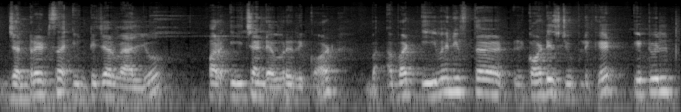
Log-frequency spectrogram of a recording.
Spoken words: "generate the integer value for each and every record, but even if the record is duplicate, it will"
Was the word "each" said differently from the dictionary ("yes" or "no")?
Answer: no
